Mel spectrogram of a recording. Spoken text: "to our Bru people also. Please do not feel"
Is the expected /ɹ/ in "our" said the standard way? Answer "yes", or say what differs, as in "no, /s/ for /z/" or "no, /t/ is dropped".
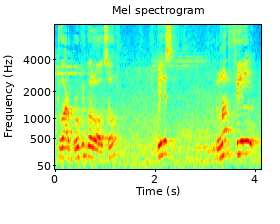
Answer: yes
